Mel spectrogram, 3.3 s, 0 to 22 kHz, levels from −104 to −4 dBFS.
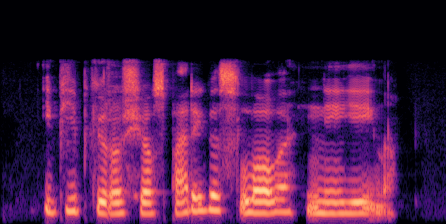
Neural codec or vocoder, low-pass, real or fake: none; 7.2 kHz; real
